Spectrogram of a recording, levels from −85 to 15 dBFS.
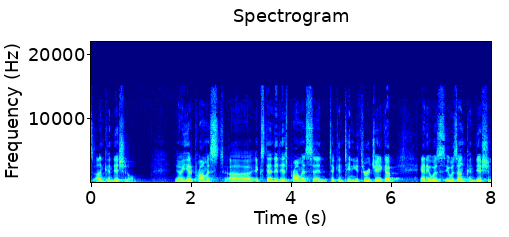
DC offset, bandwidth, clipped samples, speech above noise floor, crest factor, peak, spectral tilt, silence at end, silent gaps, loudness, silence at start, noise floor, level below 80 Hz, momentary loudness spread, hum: under 0.1%; 15.5 kHz; under 0.1%; 30 dB; 20 dB; -10 dBFS; -5.5 dB/octave; 0 s; none; -29 LUFS; 0 s; -59 dBFS; -62 dBFS; 7 LU; none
